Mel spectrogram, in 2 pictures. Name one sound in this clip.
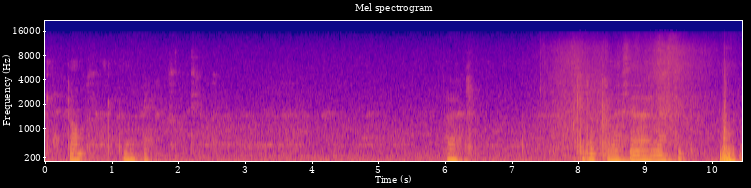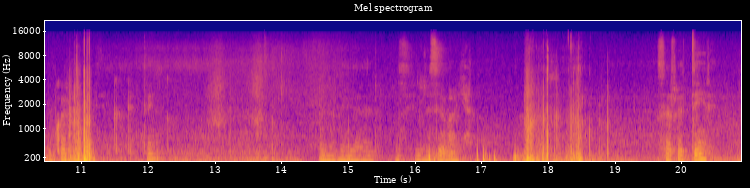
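A man speaks quietly and close by.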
